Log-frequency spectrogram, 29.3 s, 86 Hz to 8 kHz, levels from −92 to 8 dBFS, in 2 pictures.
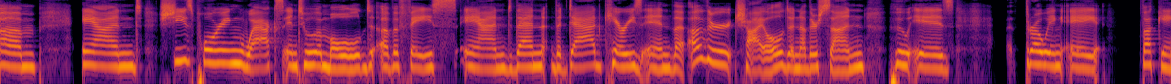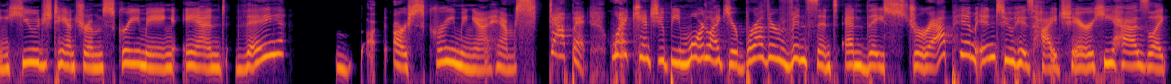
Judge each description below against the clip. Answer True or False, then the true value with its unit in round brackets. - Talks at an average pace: False (120 wpm)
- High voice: True (230 Hz)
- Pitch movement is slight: False (3.9 semitones)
